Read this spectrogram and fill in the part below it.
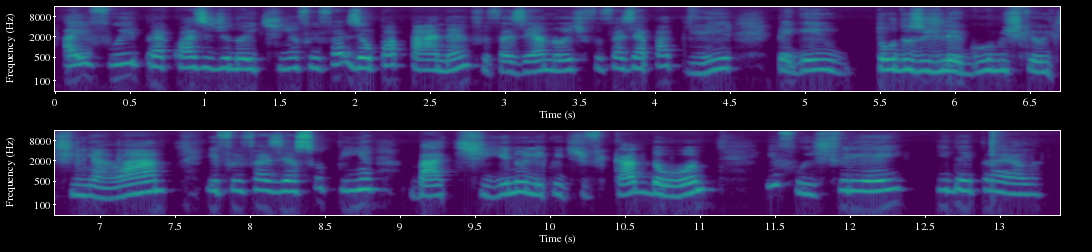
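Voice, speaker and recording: A woman's voice: a little high, normal speed. A young woman with a Brazilian Portuguese accent preaching a sermon in an earnest, conversational way, often checking in with her listeners. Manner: earnest, conversational, frequent tag questions.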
